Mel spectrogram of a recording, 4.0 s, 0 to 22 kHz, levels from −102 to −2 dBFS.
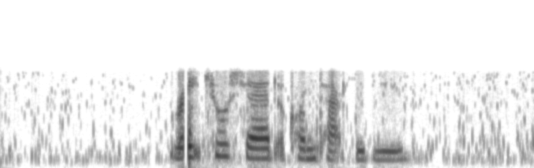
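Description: A noise reduction stage was set far too aggressively, so for the whole clip it pulls individual frequency bands down or shuts them off whenever they sit near its noise estimate. The quieter parts of the speech vanish with them, leaving a near-silent background dotted with twinkling specks.

From 1.37 s to about 1.50 s, packet loss on the ADPCM call removes around 40 ms of audio, a few packets' worth, and fills the gap with silence. Through the 32 kbit/s G.726 link, band-limited to 200 Hz to 3.7 kHz, the decoder's adaptive predictor and step size lose track of the sender's, so after the hard-edged hole the speech returns slightly distorted before settling.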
